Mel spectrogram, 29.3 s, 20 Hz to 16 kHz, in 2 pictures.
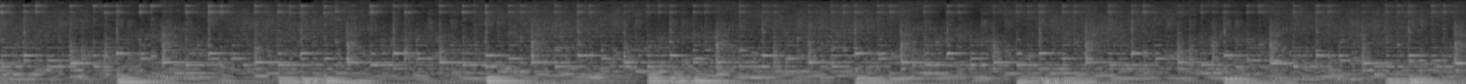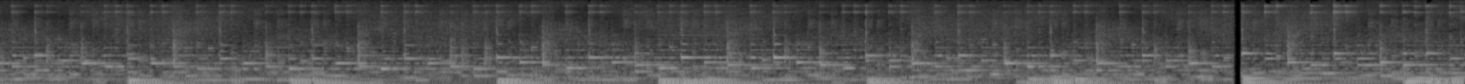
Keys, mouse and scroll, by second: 0.7 click, 2.6 Tab, 3.7 ctrl+r, 4.0 click, 4.9 Tab, 5.3-5.9 ctrl+middle drag, 6.0-6.4 shift+middle drag, 6.5-7.1 ctrl+middle drag, 7.1 Tab, 9.8 shift+click, 10.3-12.7 middle drag, 12.5-15.3 typing, 13.6 Down, 15.5 Down, 16.2 Left, 17.1 Up, 18.5 Return, 18.8-20.3 typing, 22.6 Return, 22.8 ctrl+s, 23.7-26.7 middle drag, 26.7 click, 27.4-28.3 typing.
